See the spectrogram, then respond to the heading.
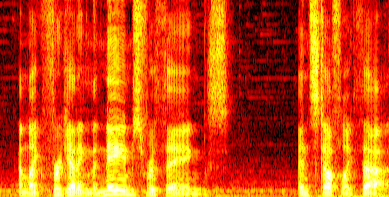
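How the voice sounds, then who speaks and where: Ordinary pitch variation, with music in the background. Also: man. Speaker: gaming streamer. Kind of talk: casual chat.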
